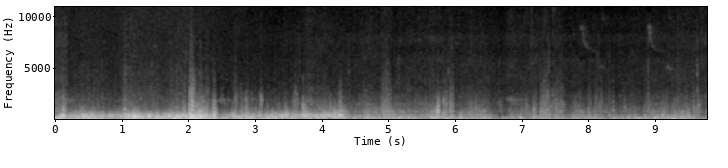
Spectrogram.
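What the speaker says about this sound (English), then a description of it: "This wind is rough right now." Rough wind buffets the microphone during an outdoor run in a continuous low rumble, stronger at first and then easing, with scattered footfall-like thumps throughout.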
